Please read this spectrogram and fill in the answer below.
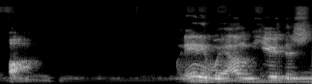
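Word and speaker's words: pho: mindset of this folk it's really called fa p h o but it pronounce it far but anyway I'm here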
